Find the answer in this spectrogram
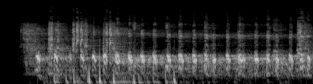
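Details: Chukar partridge from Kabodiyon, Tajikistan, giving a rapid run of hoarse clucking chuk notes, about four per second, in a steady rhythmic series that continues to the end.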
